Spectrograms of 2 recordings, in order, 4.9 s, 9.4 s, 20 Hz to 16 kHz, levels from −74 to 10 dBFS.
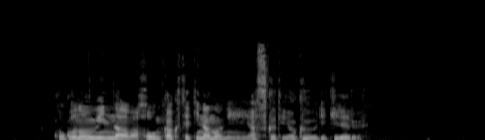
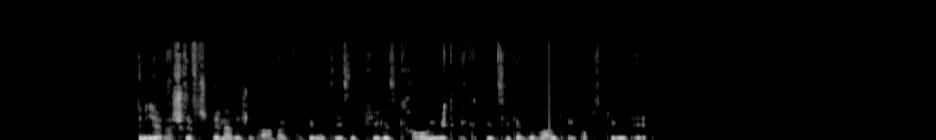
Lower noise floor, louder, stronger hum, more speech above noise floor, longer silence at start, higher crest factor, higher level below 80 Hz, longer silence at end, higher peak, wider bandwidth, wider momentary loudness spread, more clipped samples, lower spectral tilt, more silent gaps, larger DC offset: second, -73 dBFS vs under -90 dBFS; second, -28 LUFS vs -21 LUFS; neither; second, 45 dB vs over 70 dB; second, 0.6 s vs 1.4 s; about the same, 22 dB vs 22 dB; second, -64 dBFS vs -58 dBFS; second, 1.25 s vs 2.9 s; second, -8 dBFS vs -2 dBFS; about the same, 11.5 kHz vs 11.5 kHz; second, 10 LU vs 15 LU; neither; second, -5 dB/octave vs -6.5 dB/octave; second, none vs 4.82-4.86 s; neither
